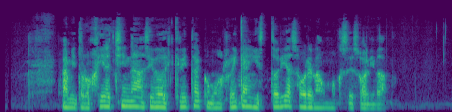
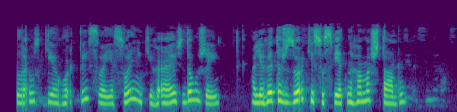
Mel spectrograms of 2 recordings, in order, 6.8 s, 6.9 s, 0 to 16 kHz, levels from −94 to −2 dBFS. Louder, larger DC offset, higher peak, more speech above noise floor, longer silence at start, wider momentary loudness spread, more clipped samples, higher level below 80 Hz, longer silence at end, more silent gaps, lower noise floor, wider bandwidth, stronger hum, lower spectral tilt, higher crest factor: second, -29 LUFS vs -23 LUFS; neither; second, -8 dBFS vs -4 dBFS; first, 37 dB vs 27 dB; first, 0.4 s vs 0.25 s; second, 7 LU vs 11 LU; neither; first, -58 dBFS vs -64 dBFS; first, 1 s vs 0.4 s; neither; first, -65 dBFS vs -49 dBFS; first, 10 kHz vs 7.8 kHz; neither; about the same, -5.5 dB/octave vs -5 dB/octave; about the same, 20 dB vs 18 dB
